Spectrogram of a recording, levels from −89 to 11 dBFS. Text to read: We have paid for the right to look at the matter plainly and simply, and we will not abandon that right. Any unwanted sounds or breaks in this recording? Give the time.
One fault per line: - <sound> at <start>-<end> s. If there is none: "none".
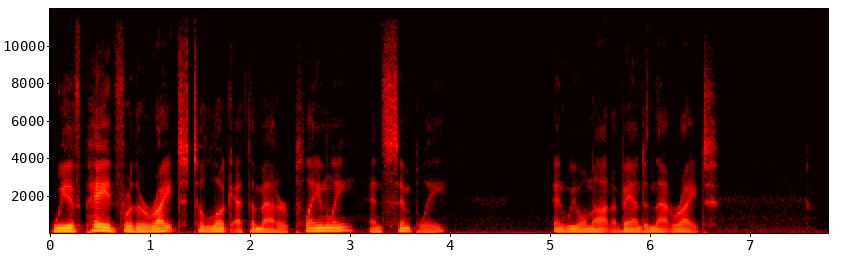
none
